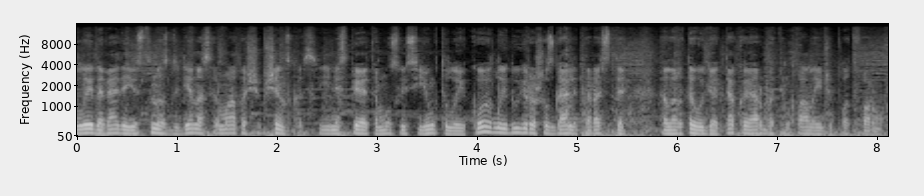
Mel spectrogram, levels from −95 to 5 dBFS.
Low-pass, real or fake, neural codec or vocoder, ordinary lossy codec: 14.4 kHz; real; none; AAC, 48 kbps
